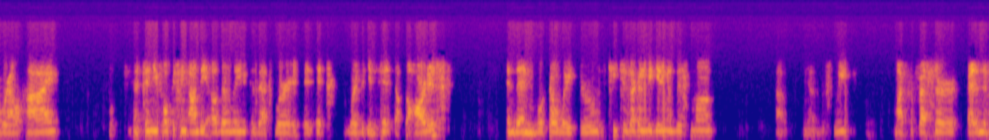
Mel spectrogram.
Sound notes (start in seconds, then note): none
